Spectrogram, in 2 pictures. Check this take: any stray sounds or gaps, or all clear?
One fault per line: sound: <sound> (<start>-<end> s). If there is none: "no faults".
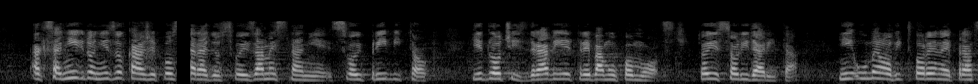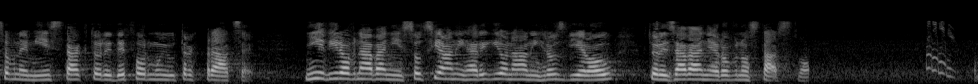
sound: dropout (1.8-1.9 s)
sound: chirp (19.0-19.4 s)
